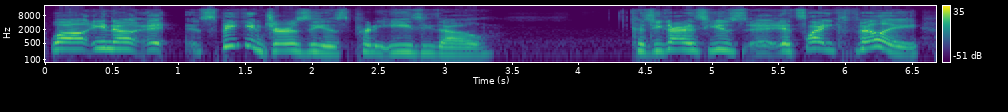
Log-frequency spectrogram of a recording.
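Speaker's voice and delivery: normal talking voice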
